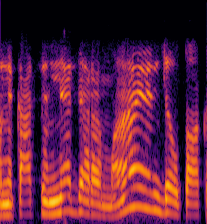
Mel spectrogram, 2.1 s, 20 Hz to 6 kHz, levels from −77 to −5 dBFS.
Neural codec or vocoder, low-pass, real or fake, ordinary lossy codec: none; 5.4 kHz; real; MP3, 48 kbps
